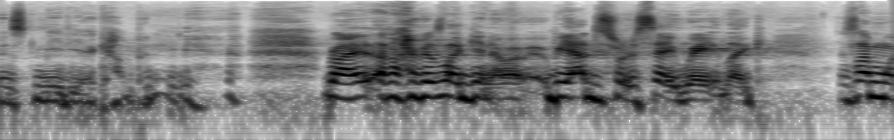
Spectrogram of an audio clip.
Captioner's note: laugh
